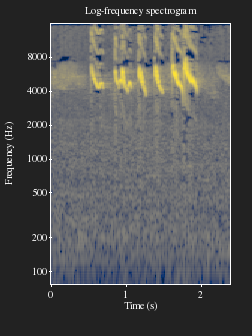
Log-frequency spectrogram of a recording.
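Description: A white-eye sings a quick run of about six high, thin, slurred chirps in under two seconds, with a faint high hiss before and after.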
